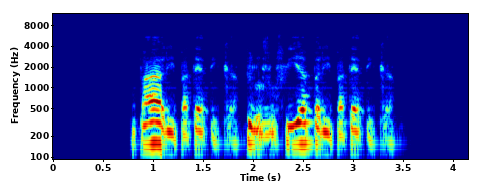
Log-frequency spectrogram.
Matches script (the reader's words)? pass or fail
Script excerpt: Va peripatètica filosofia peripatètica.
pass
